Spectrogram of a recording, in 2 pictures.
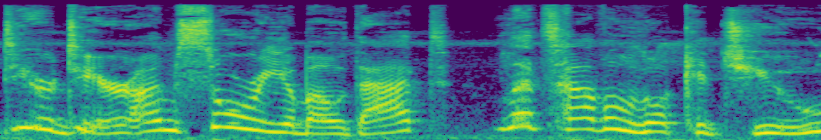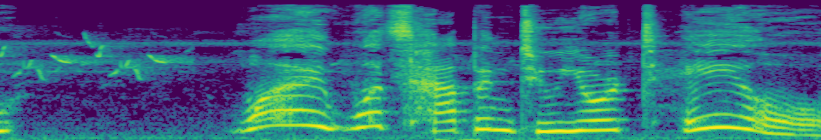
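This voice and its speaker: A female-sounding put-on character voice, pitched high for a woman. It swings very widely in pitch at a very slow pace. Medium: audio drama.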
